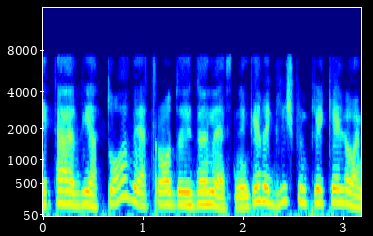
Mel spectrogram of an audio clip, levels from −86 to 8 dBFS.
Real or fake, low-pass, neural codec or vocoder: fake; 7.2 kHz; codec, 16 kHz, 2 kbps, FreqCodec, smaller model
